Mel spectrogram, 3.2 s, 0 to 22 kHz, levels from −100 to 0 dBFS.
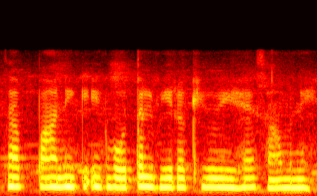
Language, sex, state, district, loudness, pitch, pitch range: Hindi, male, Delhi, New Delhi, -15 LUFS, 185 Hz, 180-195 Hz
